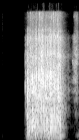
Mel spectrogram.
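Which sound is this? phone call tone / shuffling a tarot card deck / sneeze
shuffling a tarot card deck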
